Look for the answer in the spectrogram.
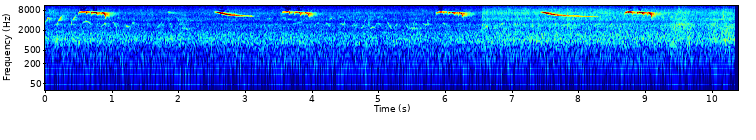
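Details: Eurasian penduline tit in the final stage of building its nest at Källtorps wetlands outside Falkenberg, 2013; thin, high, clear whistles sliding downward, about six separate calls spaced one to two seconds apart, over soft steady background hiss.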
